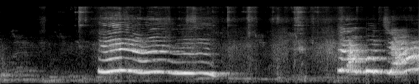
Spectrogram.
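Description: A person's high-pitched, drawn-out whimpering wail, about a second long, sinking at its end. Another cry or voice starts near the end.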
